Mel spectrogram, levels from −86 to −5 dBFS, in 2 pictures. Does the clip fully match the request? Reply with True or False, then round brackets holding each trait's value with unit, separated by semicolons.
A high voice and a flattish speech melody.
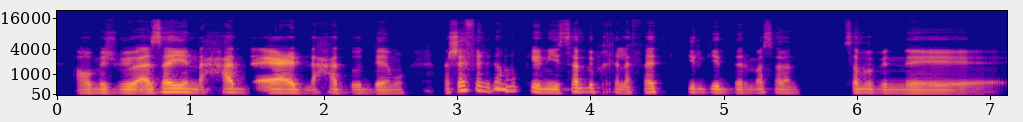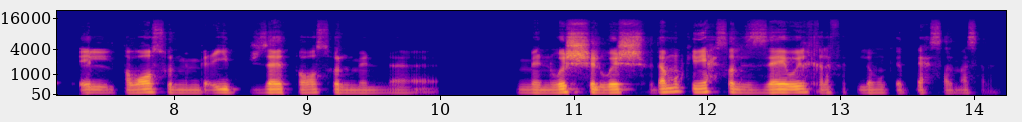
False (110 Hz; 2.0 semitones)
